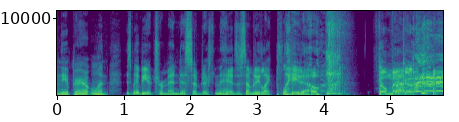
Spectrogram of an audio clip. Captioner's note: laughs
